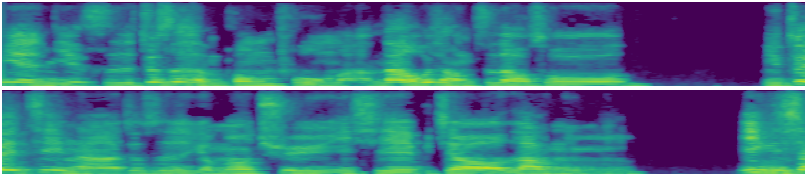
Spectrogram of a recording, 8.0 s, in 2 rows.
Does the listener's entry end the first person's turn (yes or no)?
no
